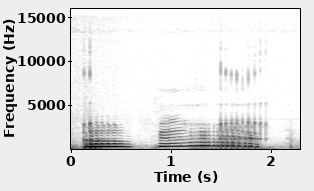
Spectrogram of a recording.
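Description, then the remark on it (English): A soft Chewbacca creature growl with a purring, rattling texture, as Chewbacca surrounded by sleeping children still tries to have a conversation, heard in two drawn-out tonal phrases with a short gap between, with no talking. “Hmm, it's like a cat purring almost.”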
